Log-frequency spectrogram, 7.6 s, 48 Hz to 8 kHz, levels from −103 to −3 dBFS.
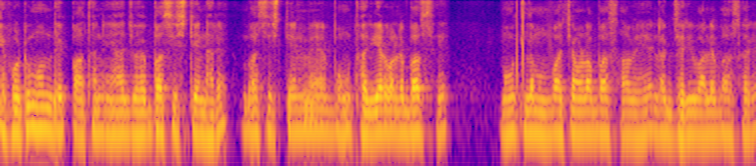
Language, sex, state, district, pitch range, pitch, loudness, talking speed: Chhattisgarhi, male, Chhattisgarh, Rajnandgaon, 125-135 Hz, 130 Hz, -19 LUFS, 230 wpm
